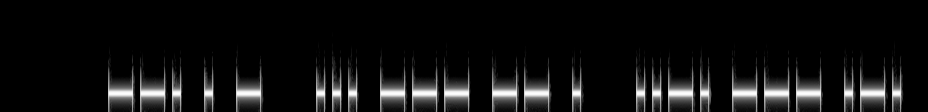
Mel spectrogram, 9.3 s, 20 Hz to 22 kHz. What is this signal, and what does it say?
Morse code, heard as a keyed tone, about 15 wpm, 700 Hz. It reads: GET SOME FOR
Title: Sentences from Top 1300 Words 15wpm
